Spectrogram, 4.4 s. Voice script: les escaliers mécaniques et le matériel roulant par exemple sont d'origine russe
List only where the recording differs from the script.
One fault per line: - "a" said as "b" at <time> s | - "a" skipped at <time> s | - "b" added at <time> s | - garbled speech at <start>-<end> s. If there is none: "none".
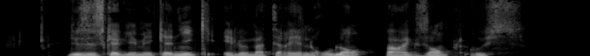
- "sont d'origine" skipped at 3.5 s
